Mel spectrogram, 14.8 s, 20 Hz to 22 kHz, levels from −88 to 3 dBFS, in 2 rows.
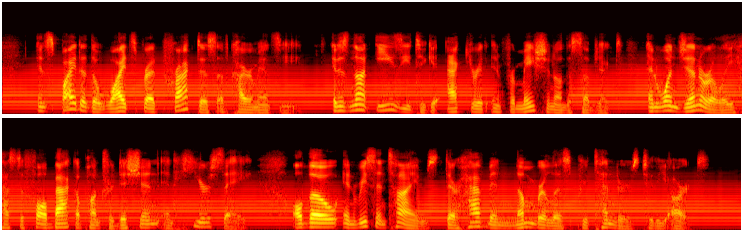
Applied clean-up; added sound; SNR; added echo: none; Brass instrument; 11 dB; none.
